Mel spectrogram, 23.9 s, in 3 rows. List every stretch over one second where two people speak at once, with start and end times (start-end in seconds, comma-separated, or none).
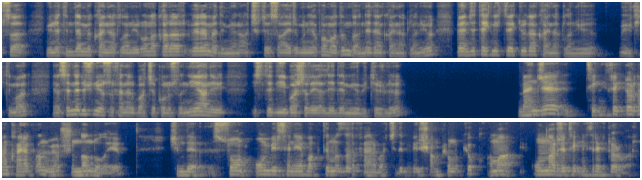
none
